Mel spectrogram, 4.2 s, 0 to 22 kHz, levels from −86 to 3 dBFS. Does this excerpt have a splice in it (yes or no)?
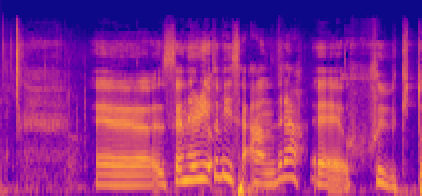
yes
